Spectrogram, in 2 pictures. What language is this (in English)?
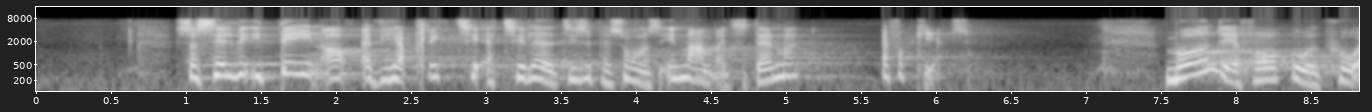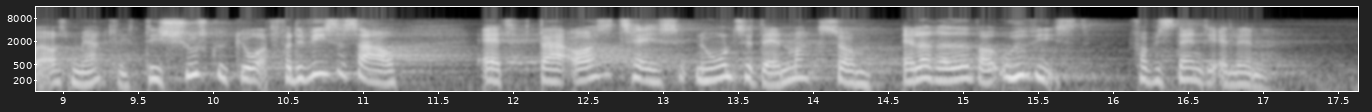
Danish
